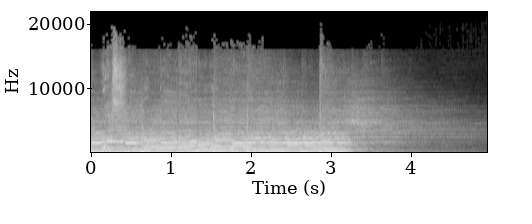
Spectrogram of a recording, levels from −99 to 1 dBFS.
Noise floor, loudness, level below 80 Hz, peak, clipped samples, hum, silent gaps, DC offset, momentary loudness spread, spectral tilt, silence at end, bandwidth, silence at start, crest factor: -44 dBFS; -14 LUFS; -30 dBFS; -6 dBFS; under 0.1%; none; none; under 0.1%; 15 LU; -4 dB/octave; 0.75 s; 20 kHz; 0 s; 10 dB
